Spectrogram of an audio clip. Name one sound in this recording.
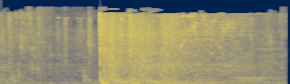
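A loud blast bursts and roars briefly.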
